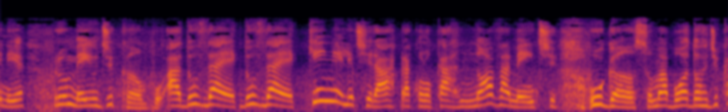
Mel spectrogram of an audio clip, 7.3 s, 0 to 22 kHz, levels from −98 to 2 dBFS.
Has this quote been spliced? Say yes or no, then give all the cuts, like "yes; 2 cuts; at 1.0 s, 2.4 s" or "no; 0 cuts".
yes; 2 cuts; at 2.4 s, 3.5 s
